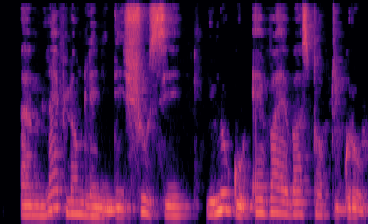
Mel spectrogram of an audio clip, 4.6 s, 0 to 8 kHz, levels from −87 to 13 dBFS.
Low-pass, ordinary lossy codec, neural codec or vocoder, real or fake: 7.2 kHz; none; none; real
